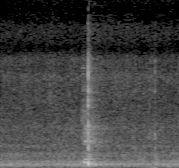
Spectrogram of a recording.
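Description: A plastic plug clicks into a socket.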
